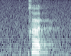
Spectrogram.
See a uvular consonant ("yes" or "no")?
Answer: no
